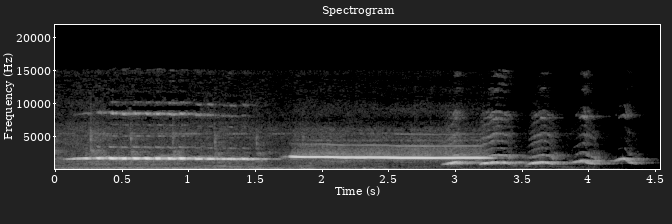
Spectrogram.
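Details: Long-tailed Medan white-rumped shama, tail pushed as it sings in full continuous flow. Long steady pure whistles, then a string of short, bouncing, rising notes.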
